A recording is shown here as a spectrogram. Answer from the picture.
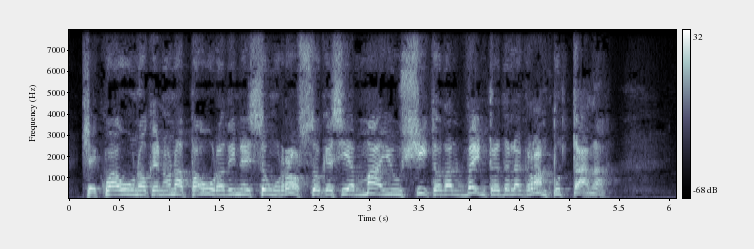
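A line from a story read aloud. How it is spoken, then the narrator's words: Strained red-faced officer shouting. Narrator (Italian): Quest'ultima frase fu un po' lunga da gridare, e la faccia dell'ufficiale, quando egli ebbe finito, era congestionata e rossa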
